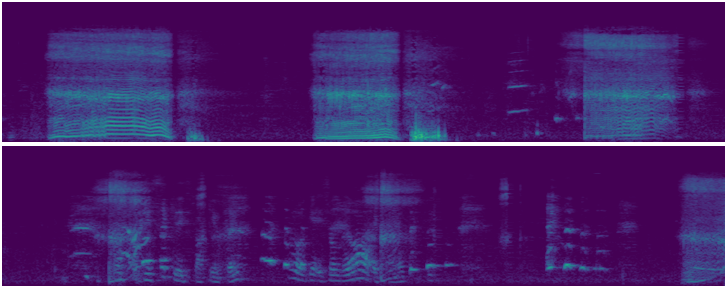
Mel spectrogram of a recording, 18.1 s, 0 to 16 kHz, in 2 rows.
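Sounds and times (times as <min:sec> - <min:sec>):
man snoring loudly: 0:00.6 - 0:02.5, 0:03.9 - 0:05.4, 0:07.3 - 0:08.5, 0:17.5 - 0:18.0.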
